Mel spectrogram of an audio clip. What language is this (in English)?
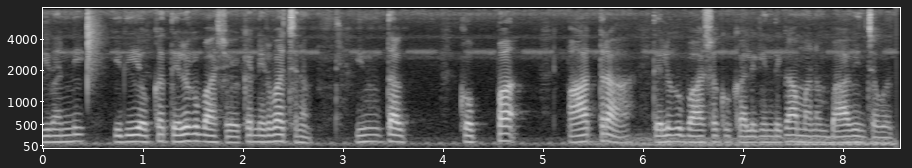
Telugu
